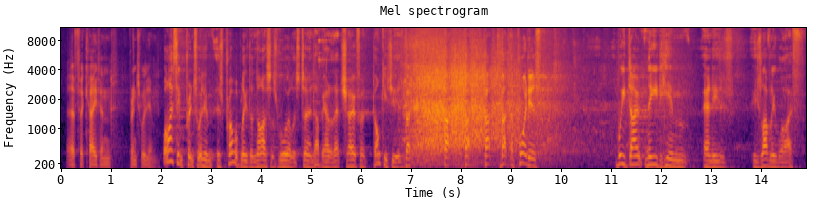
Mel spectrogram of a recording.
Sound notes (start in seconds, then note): 6.7 laughter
